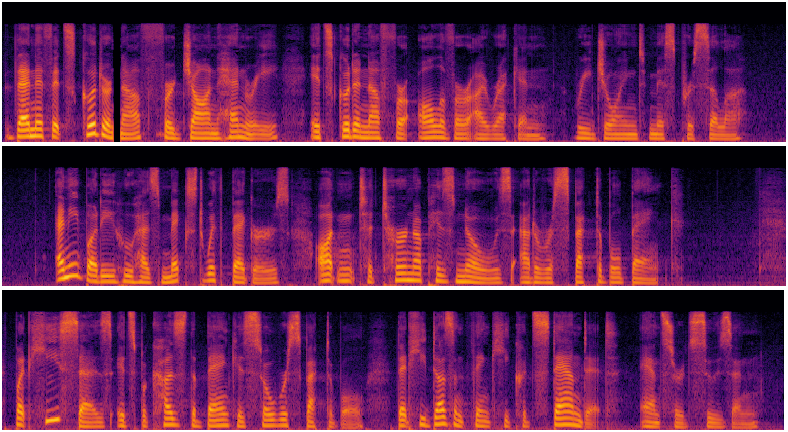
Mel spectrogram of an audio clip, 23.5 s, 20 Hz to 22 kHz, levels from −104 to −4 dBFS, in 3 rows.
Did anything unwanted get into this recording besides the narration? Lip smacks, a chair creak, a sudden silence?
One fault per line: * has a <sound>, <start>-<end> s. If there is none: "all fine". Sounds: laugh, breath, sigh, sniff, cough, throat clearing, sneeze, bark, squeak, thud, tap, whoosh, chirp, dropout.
* has a dropout, 1.1-1.2 s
